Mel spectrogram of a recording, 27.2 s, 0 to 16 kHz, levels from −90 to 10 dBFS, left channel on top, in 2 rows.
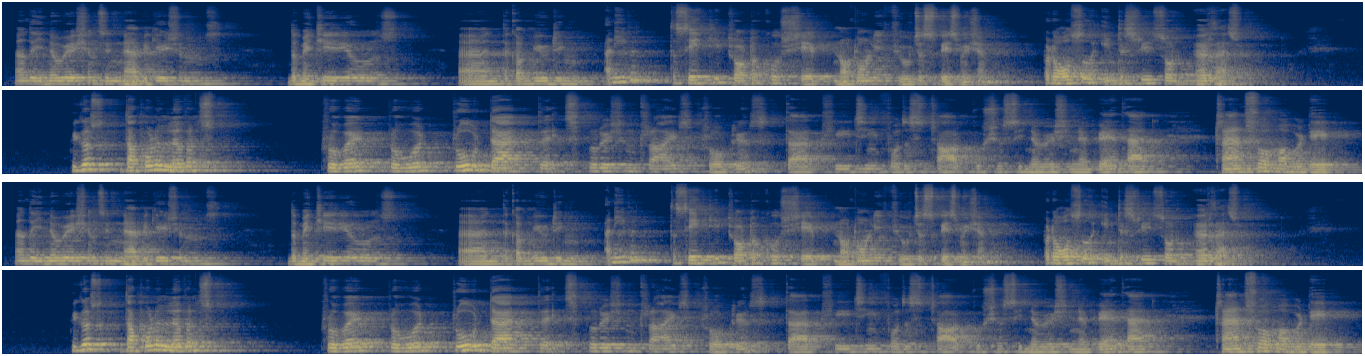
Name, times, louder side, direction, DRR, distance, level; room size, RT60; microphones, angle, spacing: voice 1, 0.1-2.1 2.9-3.9 4.6-9.9 10.4-12.5 14.3-15.9 16.8-25.1 25.7-26.8, equal, ahead, 4 dB, 3.1 m, -23 dB
25.5 x 17.5 x 9.7 m, 1.1 s
head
